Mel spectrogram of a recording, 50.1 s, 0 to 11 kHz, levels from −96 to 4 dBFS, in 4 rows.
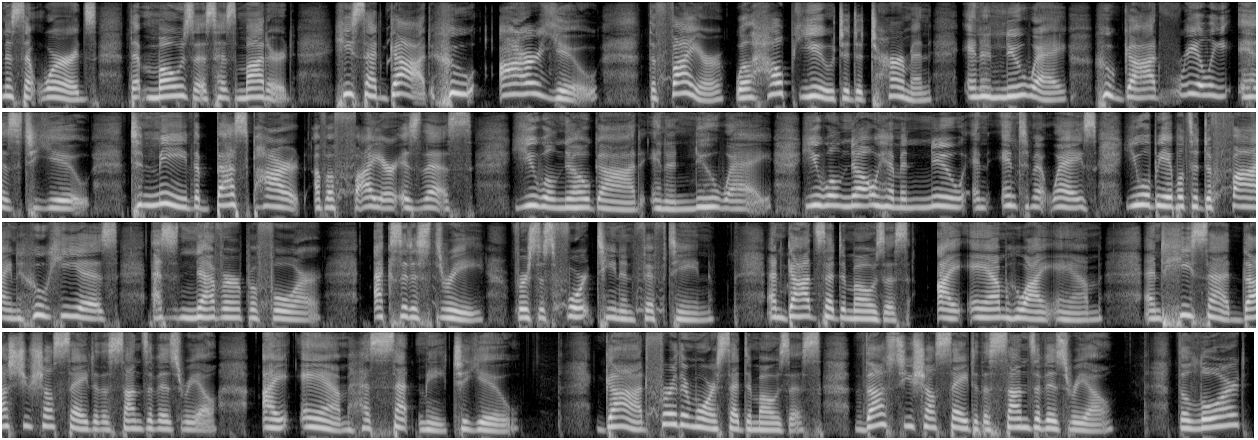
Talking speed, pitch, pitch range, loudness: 140 wpm, 235 Hz, 205-265 Hz, -22 LUFS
